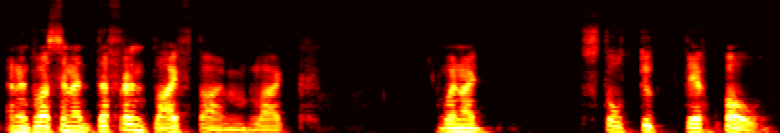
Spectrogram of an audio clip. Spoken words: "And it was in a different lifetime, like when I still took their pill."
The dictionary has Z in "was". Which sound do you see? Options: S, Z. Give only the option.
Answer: S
